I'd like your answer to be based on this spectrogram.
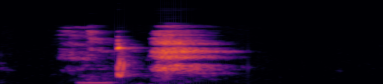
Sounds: Sigh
